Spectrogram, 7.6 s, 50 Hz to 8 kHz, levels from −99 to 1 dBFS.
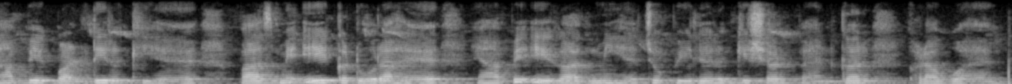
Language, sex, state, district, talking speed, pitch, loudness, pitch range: Hindi, female, Uttar Pradesh, Deoria, 205 wpm, 195 Hz, -24 LUFS, 185-200 Hz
